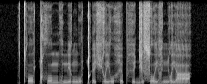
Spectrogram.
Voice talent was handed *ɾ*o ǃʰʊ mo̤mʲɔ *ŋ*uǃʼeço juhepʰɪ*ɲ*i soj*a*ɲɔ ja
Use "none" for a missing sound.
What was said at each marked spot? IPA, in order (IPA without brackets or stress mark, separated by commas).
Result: tʼ, ŋ, ɟ, a̤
